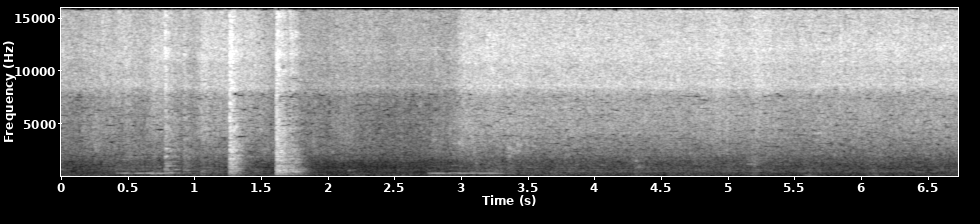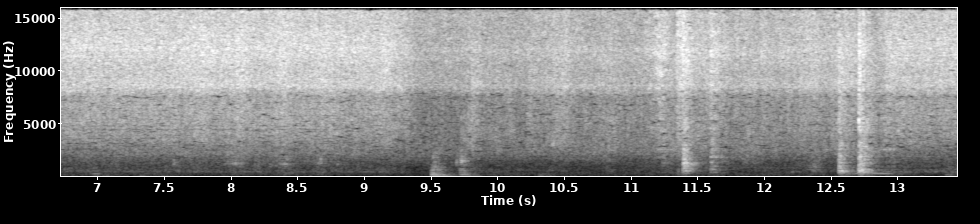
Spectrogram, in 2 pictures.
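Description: Kitchen tap running into a stainless steel sink during washing-up, a steady hiss of water. A few sharp knocks of dishes against the sink are heard.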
